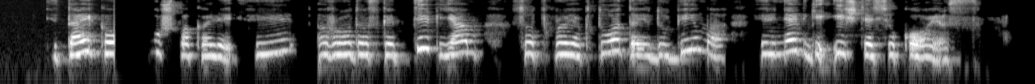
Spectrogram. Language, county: Lithuanian, Utena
